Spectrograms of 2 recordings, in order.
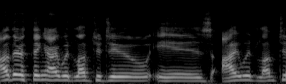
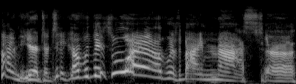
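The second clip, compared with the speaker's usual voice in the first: nutty, sing-song, high, swooping gremlin voice; 6 semitones higher, 7 dB louder than usual. Speaker explains they're built for side characters, then demos a nutty gremlin minion voice. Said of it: "I am meant to go like".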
